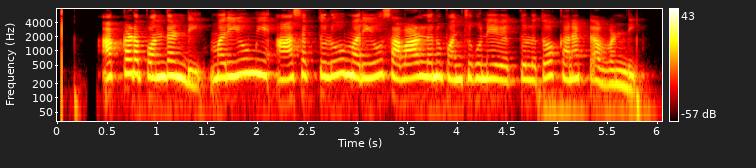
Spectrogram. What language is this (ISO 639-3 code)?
tel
